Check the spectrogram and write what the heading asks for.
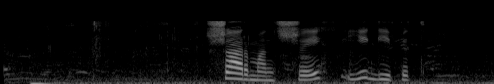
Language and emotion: Russian, neutral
